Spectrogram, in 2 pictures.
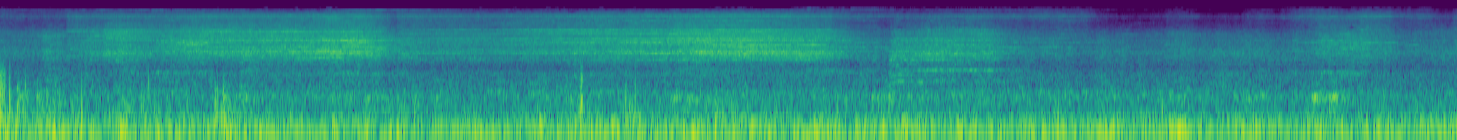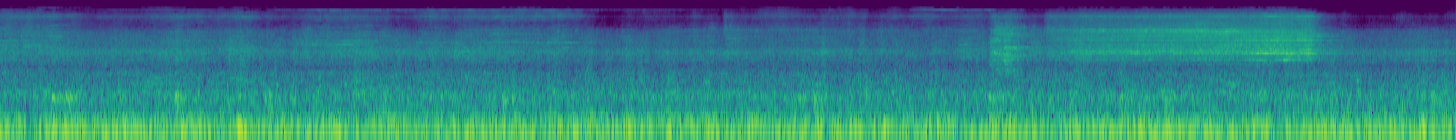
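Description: A long train of freight wagons rolling past with a steady low rumble, the wheels squealing high-pitched for the first eight seconds or so and again near the end.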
